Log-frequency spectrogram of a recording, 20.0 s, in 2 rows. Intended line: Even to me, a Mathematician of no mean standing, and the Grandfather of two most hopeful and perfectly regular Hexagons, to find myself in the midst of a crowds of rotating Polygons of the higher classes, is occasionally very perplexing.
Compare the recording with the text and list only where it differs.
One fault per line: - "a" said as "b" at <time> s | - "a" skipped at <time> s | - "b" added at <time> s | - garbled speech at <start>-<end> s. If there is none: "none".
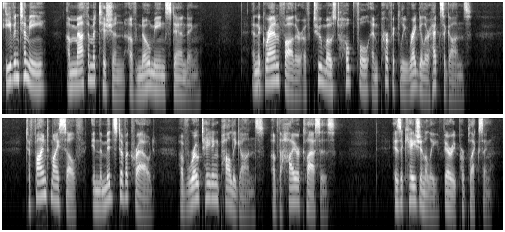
- "crowds" said as "crowd" at 12.6 s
